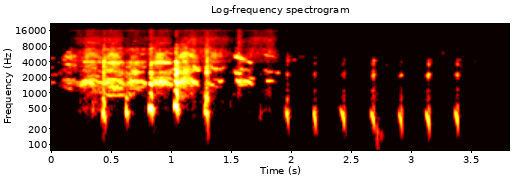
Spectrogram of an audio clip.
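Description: A donkey brays in a Christmas song, opening with a rough, drawn-out harmonic cry and breaking into a quick, even string of about eight short, punchy honks. It's heard alone, with no talking.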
